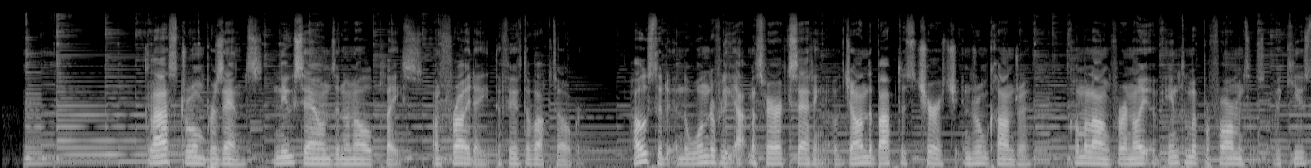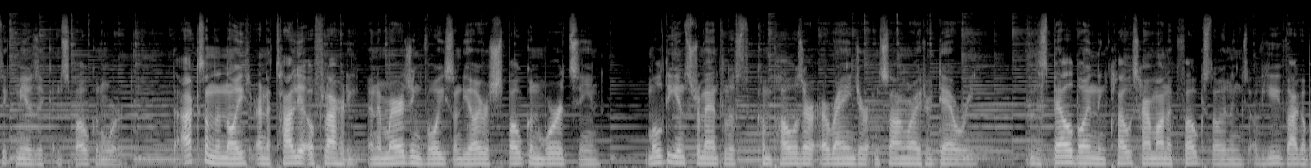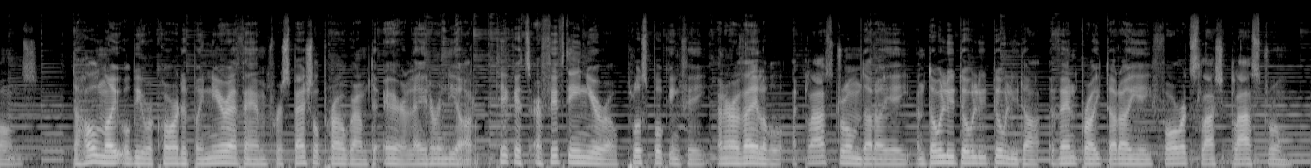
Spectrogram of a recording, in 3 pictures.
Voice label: Promo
